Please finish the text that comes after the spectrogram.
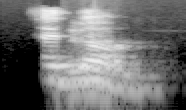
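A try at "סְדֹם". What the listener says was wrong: dire ici, c'est un E furtif, hein, enfin un E muet, on va dire. Donc, on va dire Sodome.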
